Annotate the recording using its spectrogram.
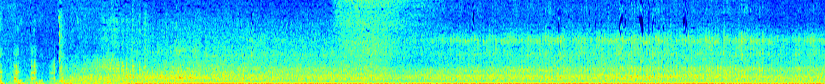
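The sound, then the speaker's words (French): A large diesel tour bus engine starts up at the source of the Jordan River and settles into a loud, steady rumbling idle, with a sharp hiss of air brakes releasing partway through. “Time to go back to the bus.”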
